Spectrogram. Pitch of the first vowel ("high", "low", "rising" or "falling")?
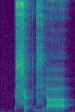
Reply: high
